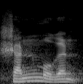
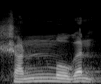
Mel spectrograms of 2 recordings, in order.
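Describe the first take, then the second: The two takes are said the same way.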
